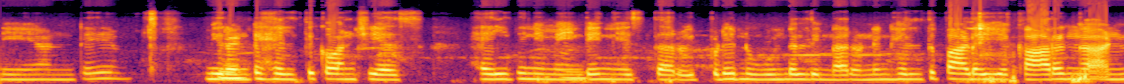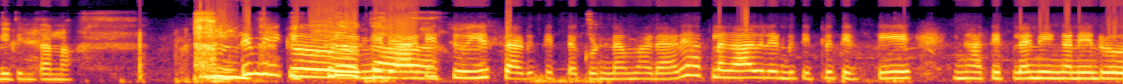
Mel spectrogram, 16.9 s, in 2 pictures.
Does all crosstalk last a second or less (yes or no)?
yes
